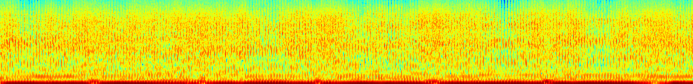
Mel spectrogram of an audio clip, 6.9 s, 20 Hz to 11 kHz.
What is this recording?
ABRSV RCS 009
Driven reece bass, recorded in C, cycled (with loop points)
bass, driven, drum-n-bass, harsh, heavy, reece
